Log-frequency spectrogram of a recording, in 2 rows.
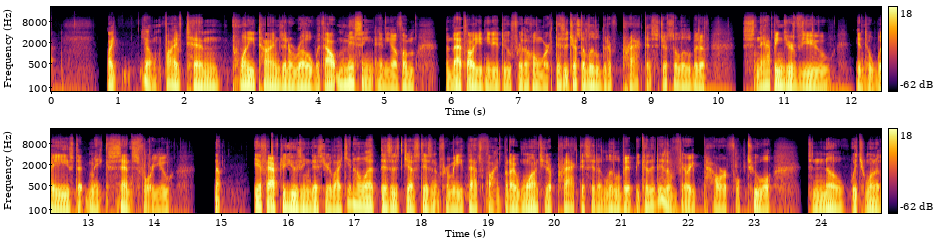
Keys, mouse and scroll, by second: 0.8 scroll down 1, 1.4 scroll down 1, 3.1-3.8 middle drag, 4.7-5.4 scroll down 2, 5.5-7.9 middle drag, 8.3 scroll up 2, 9.7 KP_1, 10.6 middle drag, 11.8 KP_3, 12.2-12.6 middle drag, 13.8 ctrl+KP_7, 15.1-16.9 scroll down 2, 18.0-19.2 middle drag, 20.9 scroll up 1, 21.7 KP_1, 22.3 KP_3, 22.7 KP_7.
